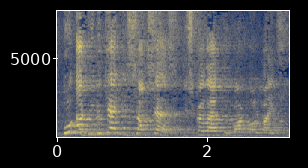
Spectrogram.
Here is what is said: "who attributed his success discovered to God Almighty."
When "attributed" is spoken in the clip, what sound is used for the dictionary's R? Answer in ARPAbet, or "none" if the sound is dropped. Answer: none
